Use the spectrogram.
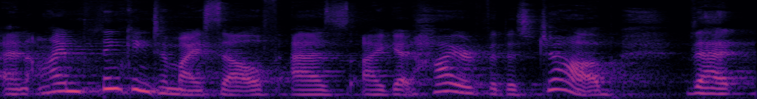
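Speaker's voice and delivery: ordinary talk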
